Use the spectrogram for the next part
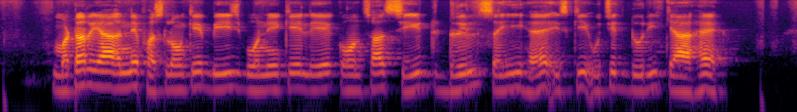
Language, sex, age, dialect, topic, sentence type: Hindi, male, 18-24, Garhwali, agriculture, question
